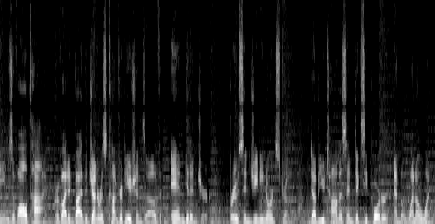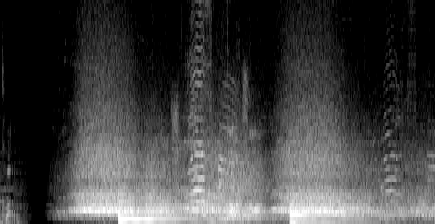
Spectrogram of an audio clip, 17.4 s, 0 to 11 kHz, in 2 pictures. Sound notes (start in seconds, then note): 10.2 crowd sounds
